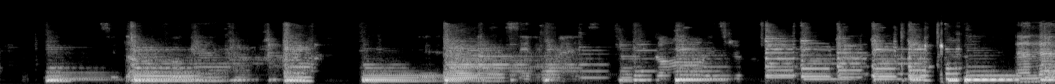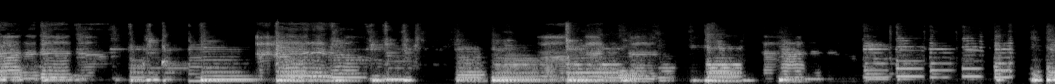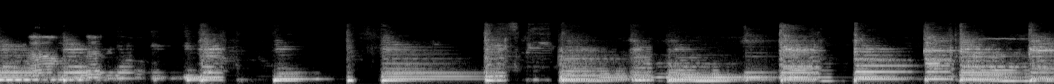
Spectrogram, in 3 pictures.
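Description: Nylon-string classical guitar strummed in chords, playing a song, with several short breaks in the sound.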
